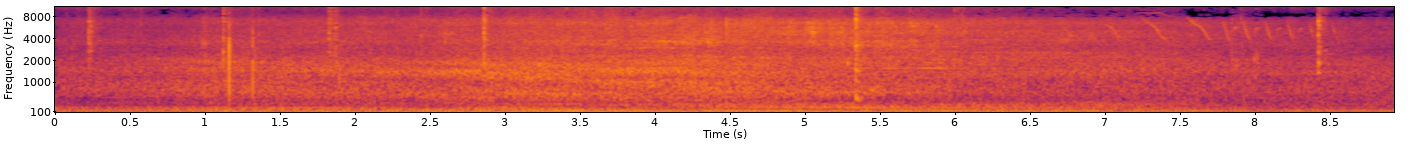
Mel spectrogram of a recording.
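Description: A motor vehicle's engine running steadily with a low hum, its noise swelling a few seconds in and easing off near the end; a few faint ticks are heard over it.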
